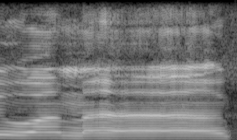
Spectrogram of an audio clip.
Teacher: وَمَا یہاں پر مد منفصل ہے، اس کو بھی لمبا کر کے پڑھیں گے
